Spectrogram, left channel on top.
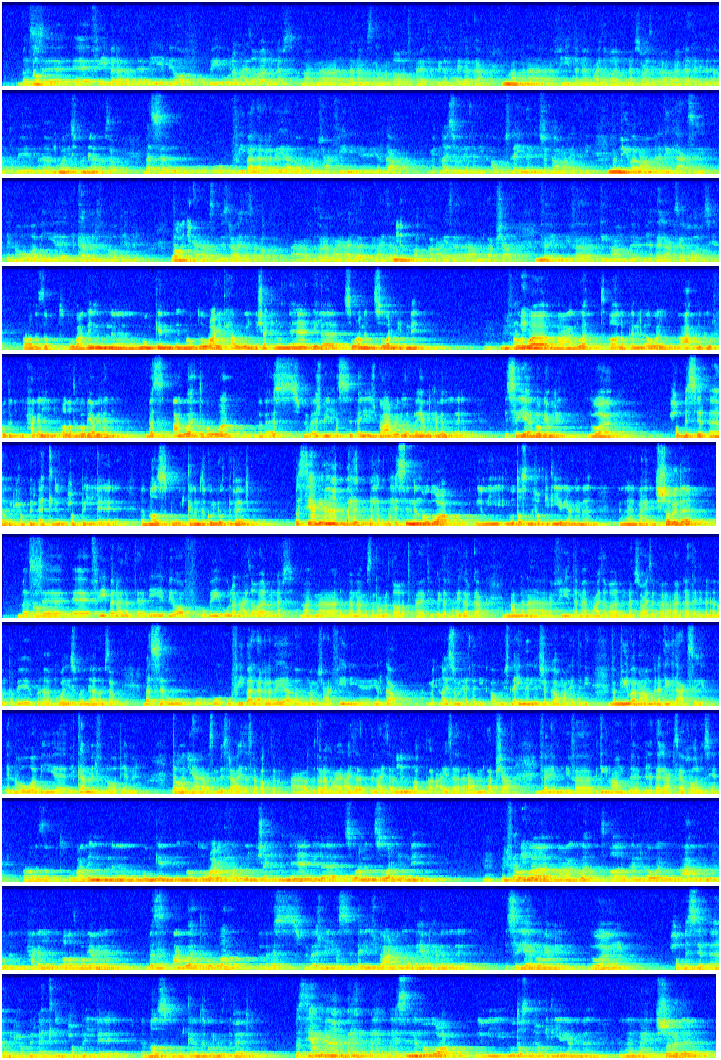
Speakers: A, on the right (about 55°); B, on the left (about 55°).
A: بس
B: اه
A: آه، آه، في بني آدم تاني بيقف وبيقول أنا عايز أغير من نفسي مهما إن أنا مثلا عملت غلط في حياتي وكده فعايز أرجع
B: مم.
A: على اللي أنا فيه تمام وعايز أغير من نفسي وعايز أبقى أرجع تاني بني آدم طبيعي وبني آدم
B: مم.
A: كويس وبني
B: مم.
A: آدم سوي بس و... و... وفي بقى الأغلبية هم مش عارفين ي- يرجعوا م- ناقصهم الحتة دي أو مش لاقيين اللي يشجعهم على الحتة دي
B: مم.
A: فبتيجي بقى معاهم بنتيجة عكسية ان هو بي بيكمل في اللي هو بيعمله تمام
B: اه
A: يعني انا مثلا بسرق عايز اسرق اكتر آه، بطريقه معينه عايز اقتل عايز اقتل
B: مم.
A: اكتر عايز اعمل ابشع
B: مم.
A: فاهمني فبتيجي معاهم ب- بنتائج عكسيه خالص يعني
B: اه بالظبط وبعدين آه، ممكن الموضوع يتحول بشكل ما إلى صورة من صور الإدمان
A: امم
B: مم.
A: بالفعل
B: هو مع الوقت اه لو كان الأول عقله بيرفض الحاجة الغلط اللي هو بيعملها دي بس
A: امم
B: مع الوقت هو ما بقاش ما بقاش بيحس بأي إشباع غير لما يعمل الحاجة ال- السيئة اللي هو بيعملها دي اللي هو
A: ايوه
B: حب السرقة والحب القتل وحب ال- النصب والكلام ده كله أنت فاهم بس يعني أنا
A: امم
B: بحس بحس إن الموضوع يعني له تصنيفات كتير يعني أنا أنا بح... الشر ده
